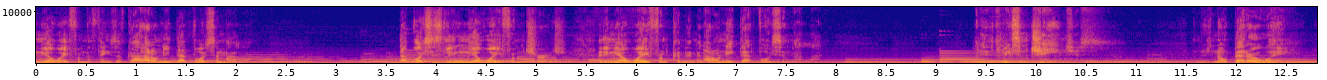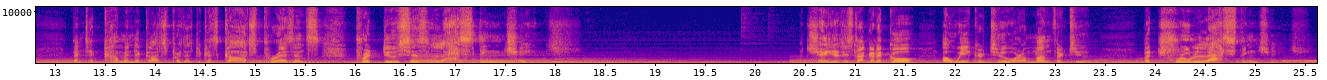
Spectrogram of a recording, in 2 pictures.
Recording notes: Sermon Preached on 1/8/23 at Phoenix First Apostolic Church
